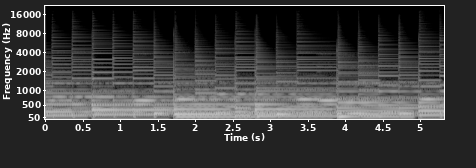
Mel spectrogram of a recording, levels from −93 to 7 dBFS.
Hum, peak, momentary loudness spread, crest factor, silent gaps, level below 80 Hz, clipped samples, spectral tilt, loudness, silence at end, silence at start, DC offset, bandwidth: none; -8 dBFS; 4 LU; 12 dB; none; -42 dBFS; under 0.1%; -9 dB/octave; -22 LUFS; 0 s; 0 s; 0.8%; 8.4 kHz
